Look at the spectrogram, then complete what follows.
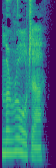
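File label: "marauder", English, British English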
